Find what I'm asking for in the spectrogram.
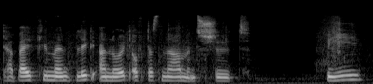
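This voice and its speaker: A woman reading a first-person novel aloud in a measured, subdued way. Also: lowish voice, fairly even intonation, a little mellow, slight background noise. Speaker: audiobook reader. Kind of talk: scripted first-person narration.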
